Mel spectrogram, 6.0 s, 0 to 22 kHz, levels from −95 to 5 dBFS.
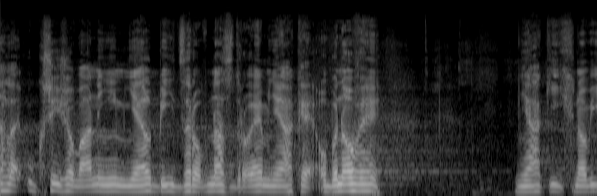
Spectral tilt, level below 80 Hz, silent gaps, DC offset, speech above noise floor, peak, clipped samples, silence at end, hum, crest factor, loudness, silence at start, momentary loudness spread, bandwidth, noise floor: -5 dB/octave; -76 dBFS; none; under 0.1%; 34 dB; -16 dBFS; under 0.1%; 0 s; none; 20 dB; -36 LUFS; 0 s; 10 LU; 15.5 kHz; -70 dBFS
